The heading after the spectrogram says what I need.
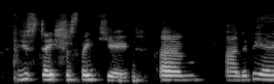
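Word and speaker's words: Eustatius: You have to pronounce that for me, Colleen. It's Eustachius. Eustachius, thank you.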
